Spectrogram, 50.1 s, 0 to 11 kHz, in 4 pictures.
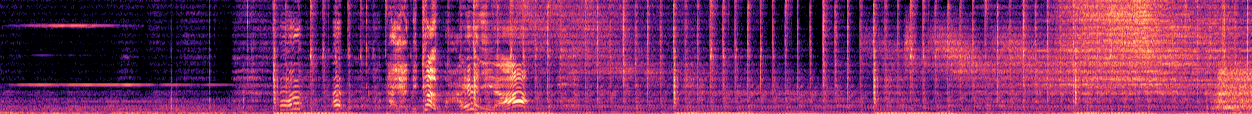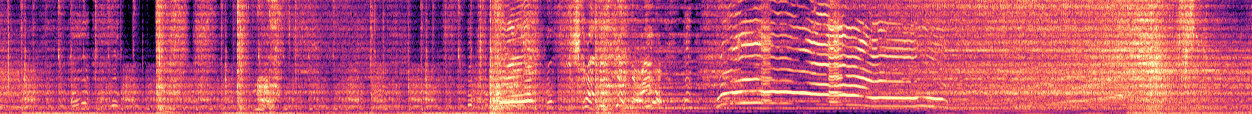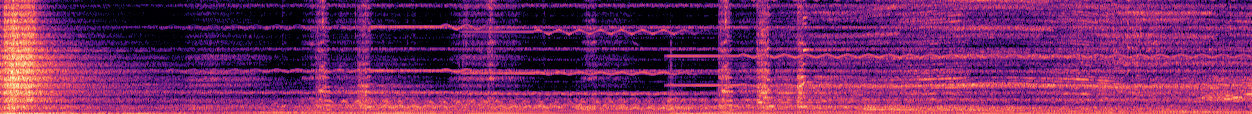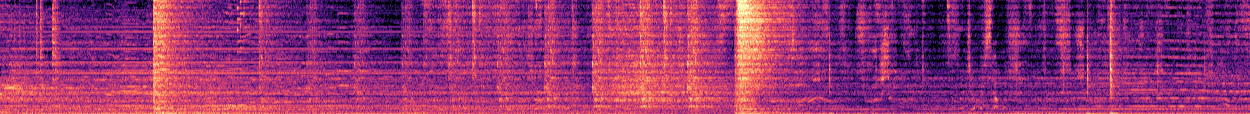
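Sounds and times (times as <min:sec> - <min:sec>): tense drama score: 0:00.0 - 0:50.0
low drone: 0:05.3 - 0:50.0
woman screaming: 0:17.2 - 0:23.5.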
